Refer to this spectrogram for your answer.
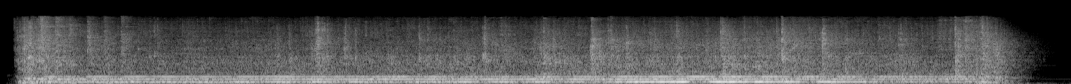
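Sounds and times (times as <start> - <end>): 
household garage door closing heard from inside the garage: 0.1 - 10.4.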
